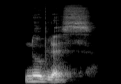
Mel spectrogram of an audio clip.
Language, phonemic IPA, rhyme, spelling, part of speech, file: French, /nɔ.blɛs/, -ɛs, noblesse, noun, LL-Q150 (fra)-noblesse.wav
- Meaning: nobility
